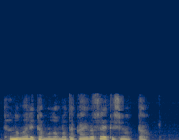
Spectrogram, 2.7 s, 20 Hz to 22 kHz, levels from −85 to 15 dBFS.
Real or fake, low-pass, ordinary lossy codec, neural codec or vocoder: real; 7.2 kHz; AAC, 32 kbps; none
